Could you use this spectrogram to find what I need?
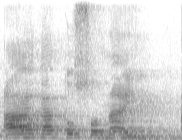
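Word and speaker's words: agatosonai (ἀγαθωσύνη): Y se pronuncia agatosonai. Agatosonai. Dígalo conmigo. Agatosonai.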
